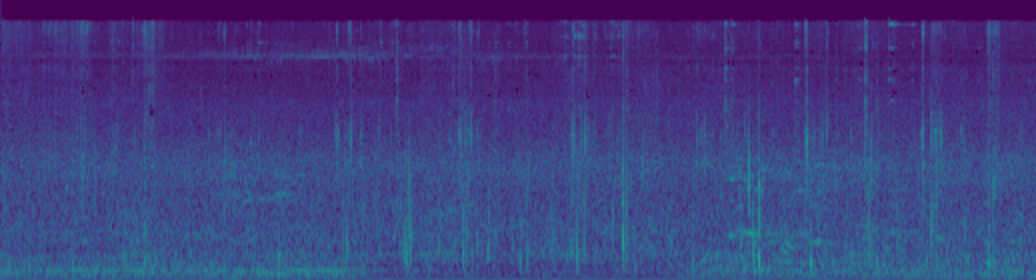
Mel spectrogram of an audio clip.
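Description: Footsteps walking along a dirt forest trail strewn with dry leaves: soft, irregular steps.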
